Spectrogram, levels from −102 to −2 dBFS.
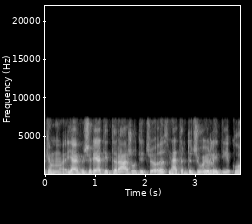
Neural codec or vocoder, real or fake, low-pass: none; real; 7.2 kHz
